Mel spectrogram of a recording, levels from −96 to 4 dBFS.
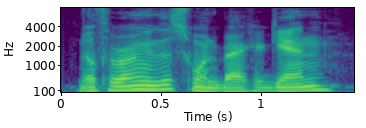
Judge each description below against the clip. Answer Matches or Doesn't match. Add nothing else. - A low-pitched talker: Matches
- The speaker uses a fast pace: Matches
